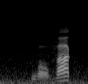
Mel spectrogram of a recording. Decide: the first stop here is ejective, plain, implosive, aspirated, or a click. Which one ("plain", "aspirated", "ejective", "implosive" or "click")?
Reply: plain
